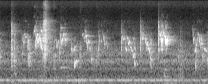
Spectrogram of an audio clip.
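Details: Budgerigar chatter: quick chirps and short rising and falling warbled notes, with a few louder squawky bursts, over a steady low hum.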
